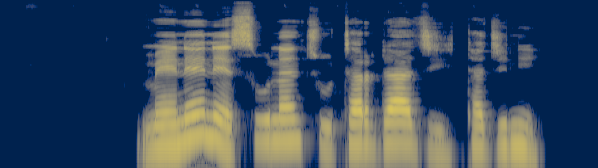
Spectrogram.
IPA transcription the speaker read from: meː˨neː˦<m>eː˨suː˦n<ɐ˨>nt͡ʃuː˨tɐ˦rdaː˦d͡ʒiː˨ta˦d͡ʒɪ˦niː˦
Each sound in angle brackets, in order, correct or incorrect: incorrect, incorrect

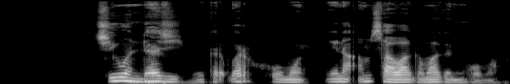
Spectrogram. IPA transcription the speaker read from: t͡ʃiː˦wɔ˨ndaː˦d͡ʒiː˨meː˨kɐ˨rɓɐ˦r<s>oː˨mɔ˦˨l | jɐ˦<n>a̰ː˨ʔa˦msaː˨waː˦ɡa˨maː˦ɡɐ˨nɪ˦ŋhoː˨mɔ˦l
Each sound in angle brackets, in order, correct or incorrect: incorrect, correct

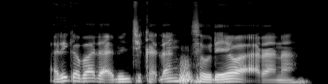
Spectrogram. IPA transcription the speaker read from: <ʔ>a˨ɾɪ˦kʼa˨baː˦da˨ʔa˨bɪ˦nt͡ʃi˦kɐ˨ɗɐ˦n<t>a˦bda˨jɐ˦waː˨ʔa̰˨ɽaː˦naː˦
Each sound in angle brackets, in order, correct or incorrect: correct, incorrect

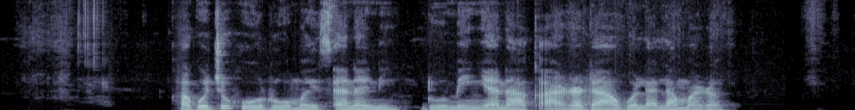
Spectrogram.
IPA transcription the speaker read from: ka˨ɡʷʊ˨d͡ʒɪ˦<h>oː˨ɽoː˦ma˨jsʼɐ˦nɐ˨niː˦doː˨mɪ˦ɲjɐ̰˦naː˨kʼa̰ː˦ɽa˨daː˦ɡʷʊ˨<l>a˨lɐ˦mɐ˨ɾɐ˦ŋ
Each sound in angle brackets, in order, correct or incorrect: correct, correct

